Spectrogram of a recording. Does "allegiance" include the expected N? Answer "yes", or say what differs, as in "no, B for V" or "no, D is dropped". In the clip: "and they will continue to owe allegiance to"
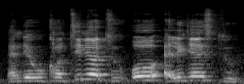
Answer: yes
